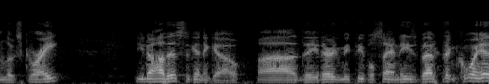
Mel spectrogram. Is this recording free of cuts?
yes; 0 cuts

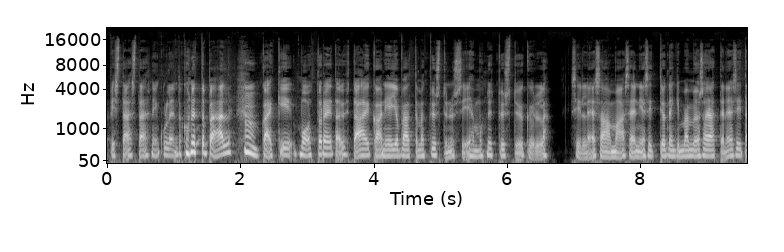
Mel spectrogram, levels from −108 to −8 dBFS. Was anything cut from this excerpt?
no; 0 cuts

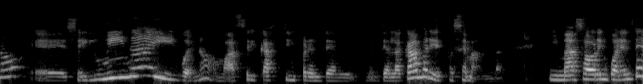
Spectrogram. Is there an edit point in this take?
no; 0 cuts

